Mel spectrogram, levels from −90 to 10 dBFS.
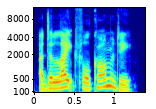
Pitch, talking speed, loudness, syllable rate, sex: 205 Hz, 130 wpm, -17 LUFS, 6.1 syllables/s, female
